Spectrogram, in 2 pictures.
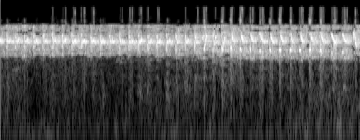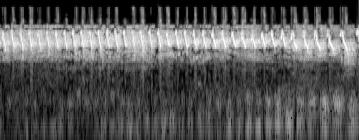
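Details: Long unbroken ngekek from a bird hailed as a champion: a high, buzzy chattering trill of rapid repeated notes that grows slightly brighter toward the end. A soft low murmur sits beneath.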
